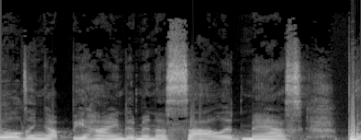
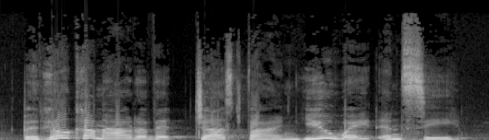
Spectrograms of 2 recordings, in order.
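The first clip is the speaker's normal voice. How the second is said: plain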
